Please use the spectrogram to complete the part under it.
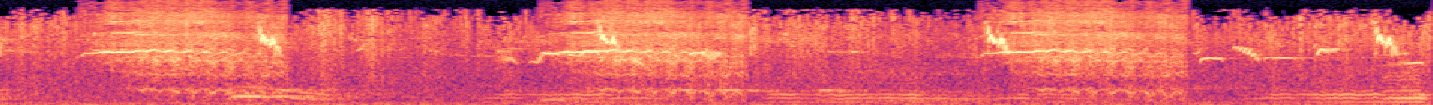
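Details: Horse neighing: whinnies with a falling, wavering tone recur about every three seconds. Bright chirping bird whistles sound over a steady background.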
